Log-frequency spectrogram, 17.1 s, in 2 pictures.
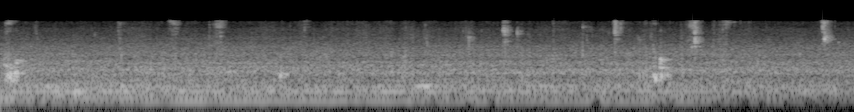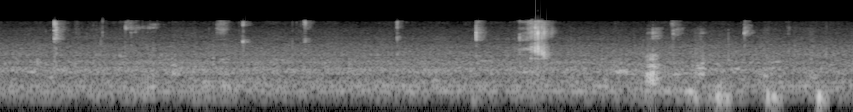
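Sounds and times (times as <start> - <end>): mouth clicks and smacks chewing: 8.2 - 8.4.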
